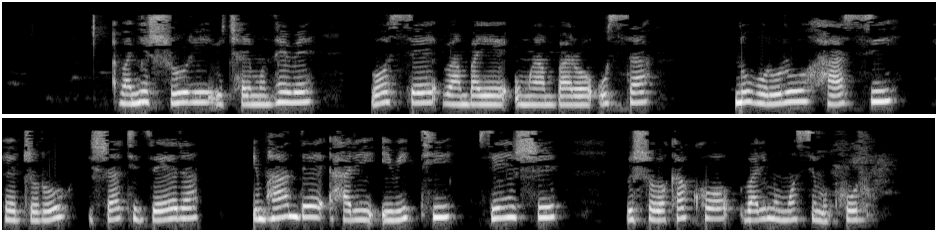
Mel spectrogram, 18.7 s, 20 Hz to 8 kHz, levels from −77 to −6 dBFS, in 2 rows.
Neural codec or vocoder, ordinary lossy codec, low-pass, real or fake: none; MP3, 24 kbps; 7.2 kHz; real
